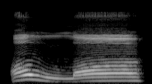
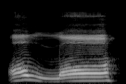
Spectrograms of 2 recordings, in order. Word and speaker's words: Allah: pronounce the word law so in case of Allah when there is when word Allah is preceded by F or D L of Allah will be pronounced as take just like Allah Allah and when word Allah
